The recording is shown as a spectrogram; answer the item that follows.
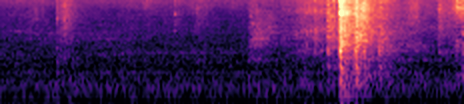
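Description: Quiet handling of paper strips, with one short sharp knock near the end as a pair of scissors is set down on the table.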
